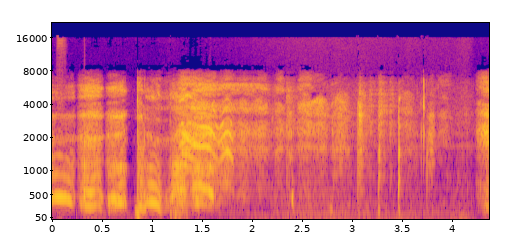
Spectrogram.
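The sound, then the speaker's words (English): A voice imitates the harsh, wheezing cough of someone who is sick: strained, raspy gasps and hacking bursts, loud at first and trailing into choppy, breathy wheezes. “And you said she sounds like she's trying to cough out her soul.”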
